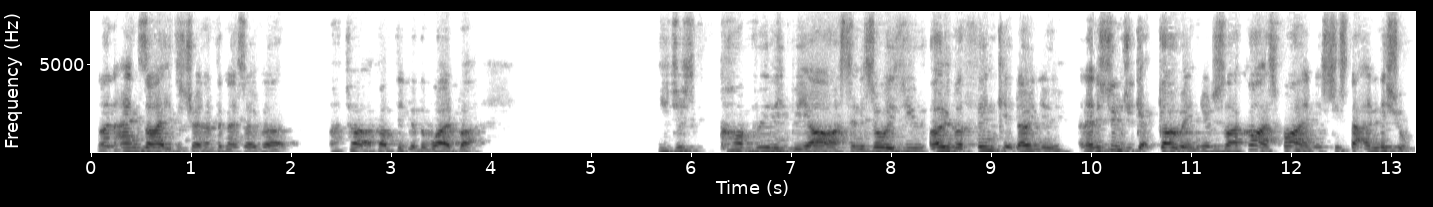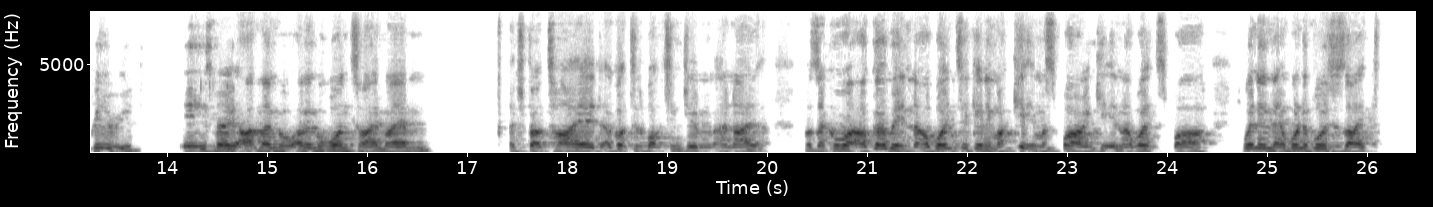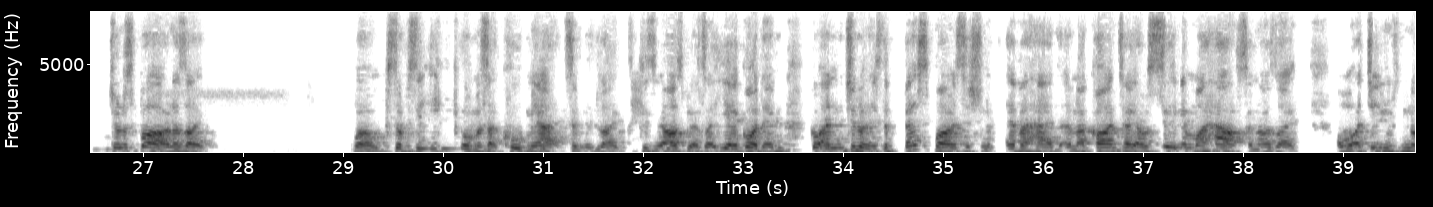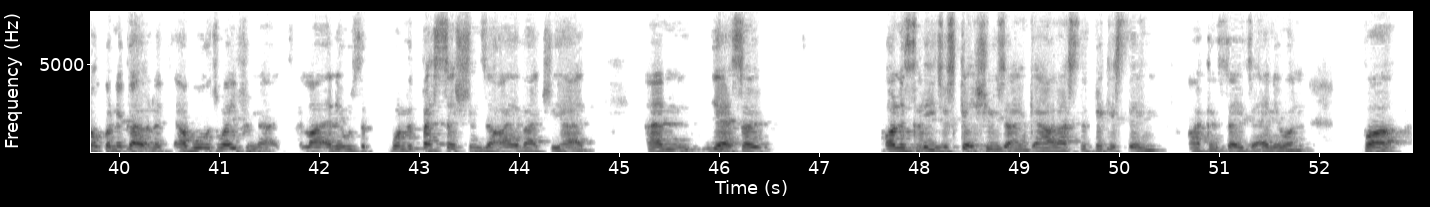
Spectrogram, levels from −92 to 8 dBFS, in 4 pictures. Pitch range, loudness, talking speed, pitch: 140-185 Hz, -26 LUFS, 245 wpm, 165 Hz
